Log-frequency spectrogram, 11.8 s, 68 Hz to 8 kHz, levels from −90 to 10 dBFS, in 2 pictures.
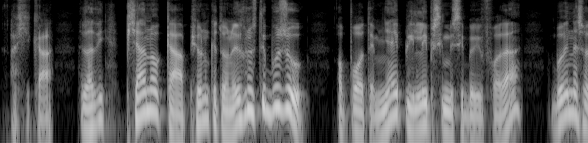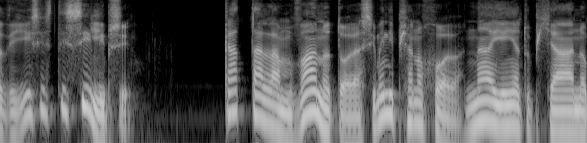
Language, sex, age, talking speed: Greek, male, 30-49, 150 wpm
